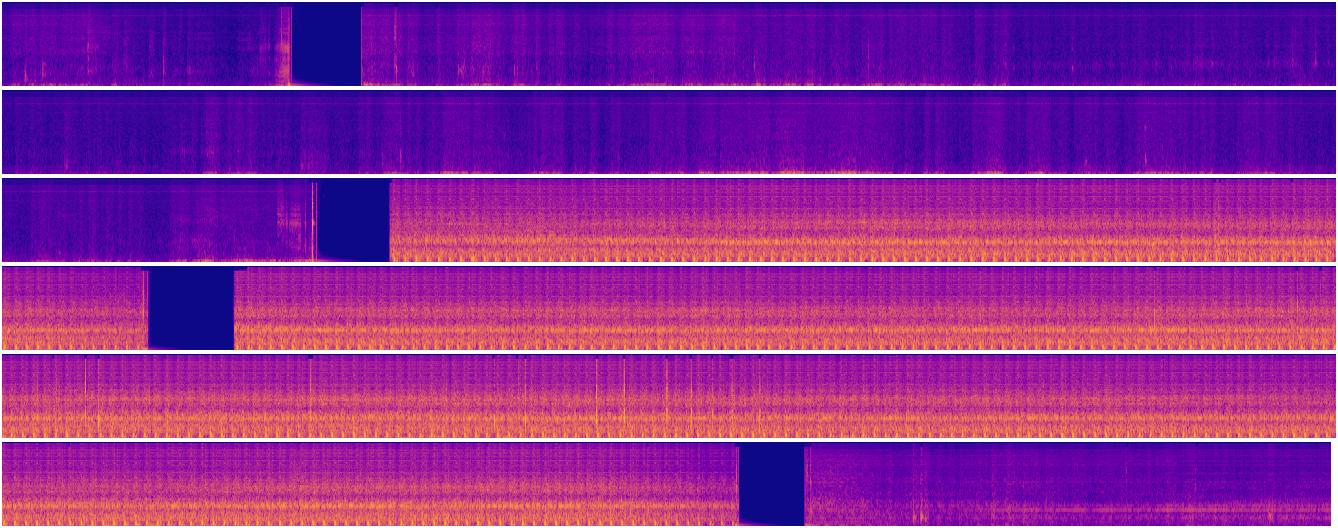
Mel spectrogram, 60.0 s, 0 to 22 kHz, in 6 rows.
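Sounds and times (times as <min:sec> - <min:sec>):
small engine running: 0:22.9 - 0:31.2, 0:31.8 - 0:59.9.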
